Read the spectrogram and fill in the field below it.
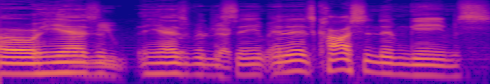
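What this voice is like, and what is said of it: Usual voice. Nothing is said of it.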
